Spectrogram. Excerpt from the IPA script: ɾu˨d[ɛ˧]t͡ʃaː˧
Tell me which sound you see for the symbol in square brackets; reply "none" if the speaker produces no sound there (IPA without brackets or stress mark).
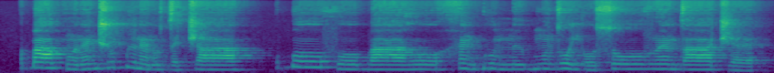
ɛ˨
